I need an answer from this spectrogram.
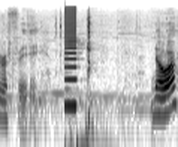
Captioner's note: buzzer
